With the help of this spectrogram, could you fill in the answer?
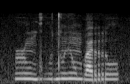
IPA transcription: ɹ ũ˧ ɡʱ u˧ d ũ˦ ʒ õ˦ b a˨ r o˧

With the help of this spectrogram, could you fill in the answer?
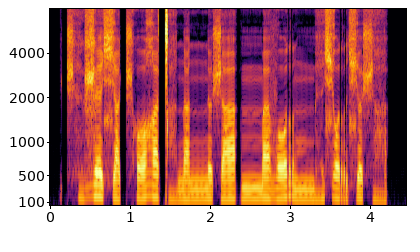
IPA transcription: t͡ʃʰ ɛ̤ ʐ ɛ ɕ a t͡ʃʰ ɔ ʁ a ǀ a̤ n a nː œ ʃ a | mː a v ɔ r mː ɛ̤ ɕ ɔ r ɕ œ ʃ a̤

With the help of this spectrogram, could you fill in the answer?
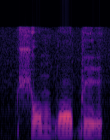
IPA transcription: ʃ ɔ m b ɔ b e

